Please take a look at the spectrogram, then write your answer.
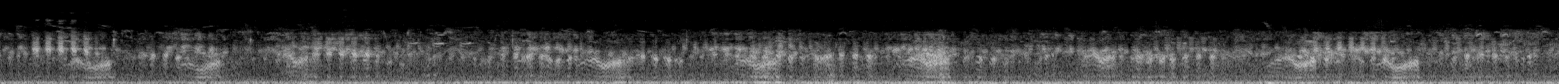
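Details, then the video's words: On a lake, a frog symphony of many callers gives overlapping pulsed croaks that swell and fade in waves every second or two, against a continuous low rumble. "Frog Croaking"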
